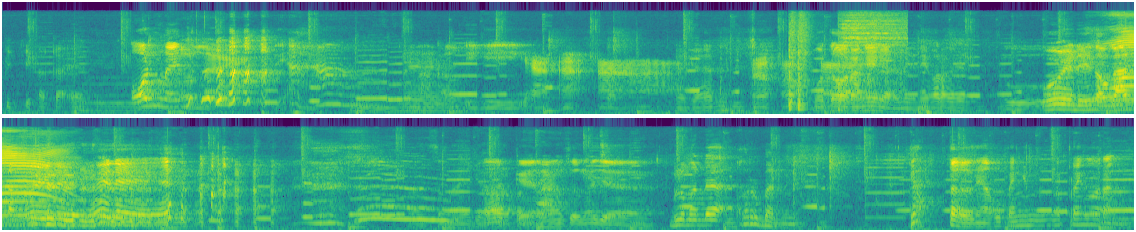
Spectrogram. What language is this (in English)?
Indonesian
